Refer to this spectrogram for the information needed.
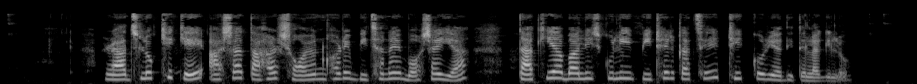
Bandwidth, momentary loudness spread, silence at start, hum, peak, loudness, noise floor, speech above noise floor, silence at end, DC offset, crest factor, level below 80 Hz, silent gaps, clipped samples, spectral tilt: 12 kHz; 10 LU; 1.05 s; none; -2 dBFS; -24 LUFS; -61 dBFS; 35 dB; 0.7 s; under 0.1%; 24 dB; -74 dBFS; none; under 0.1%; -0.5 dB/octave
